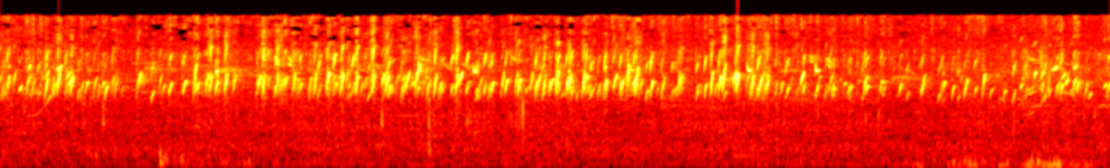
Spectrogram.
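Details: European goldfinch song used to stimulate other goldfinches, an unbroken stream of quick tinkling chirps and buzzy trills, steady and high-pitched for the whole stretch.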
